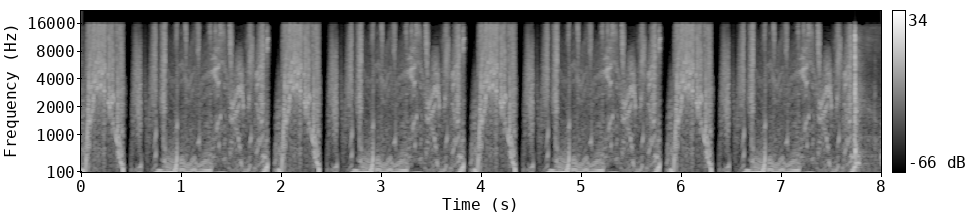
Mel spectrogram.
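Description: Fast-forward sound effect: record-scratching over a short electronic beat, looped so that it repeats about every two seconds with sharp cut-outs.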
